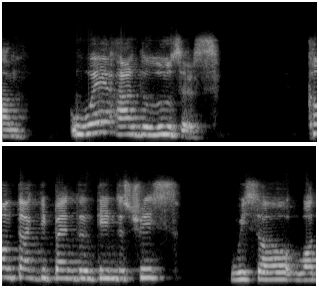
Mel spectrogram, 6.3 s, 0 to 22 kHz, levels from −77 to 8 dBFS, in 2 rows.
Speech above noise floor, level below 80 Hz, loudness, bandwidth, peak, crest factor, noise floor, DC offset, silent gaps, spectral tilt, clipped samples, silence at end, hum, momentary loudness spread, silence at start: 53 dB; -80 dBFS; -20 LUFS; 9.8 kHz; -4 dBFS; 16 dB; -73 dBFS; under 0.1%; none; -3 dB/octave; under 0.1%; 0 s; none; 8 LU; 0 s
